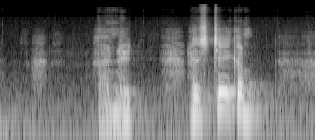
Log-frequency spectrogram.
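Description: An elderly man speaks gravely and close by.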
